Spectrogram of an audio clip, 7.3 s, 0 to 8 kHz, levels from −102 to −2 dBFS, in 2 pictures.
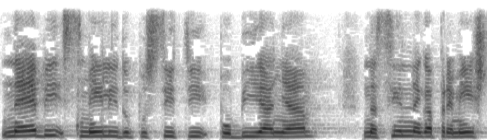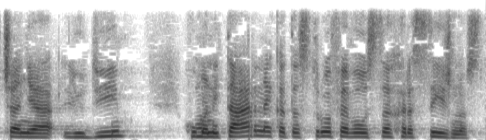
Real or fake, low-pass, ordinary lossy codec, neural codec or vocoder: real; 7.2 kHz; none; none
